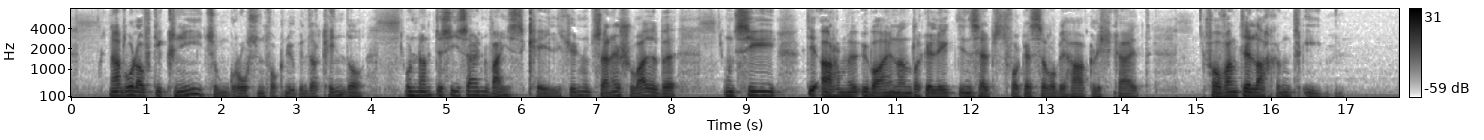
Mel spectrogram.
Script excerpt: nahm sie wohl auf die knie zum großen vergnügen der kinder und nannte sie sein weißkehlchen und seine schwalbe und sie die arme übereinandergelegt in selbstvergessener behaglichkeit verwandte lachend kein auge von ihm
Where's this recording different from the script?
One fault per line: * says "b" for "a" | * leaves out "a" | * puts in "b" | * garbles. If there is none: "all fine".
* leaves out "sie"
* leaves out "kein auge von"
